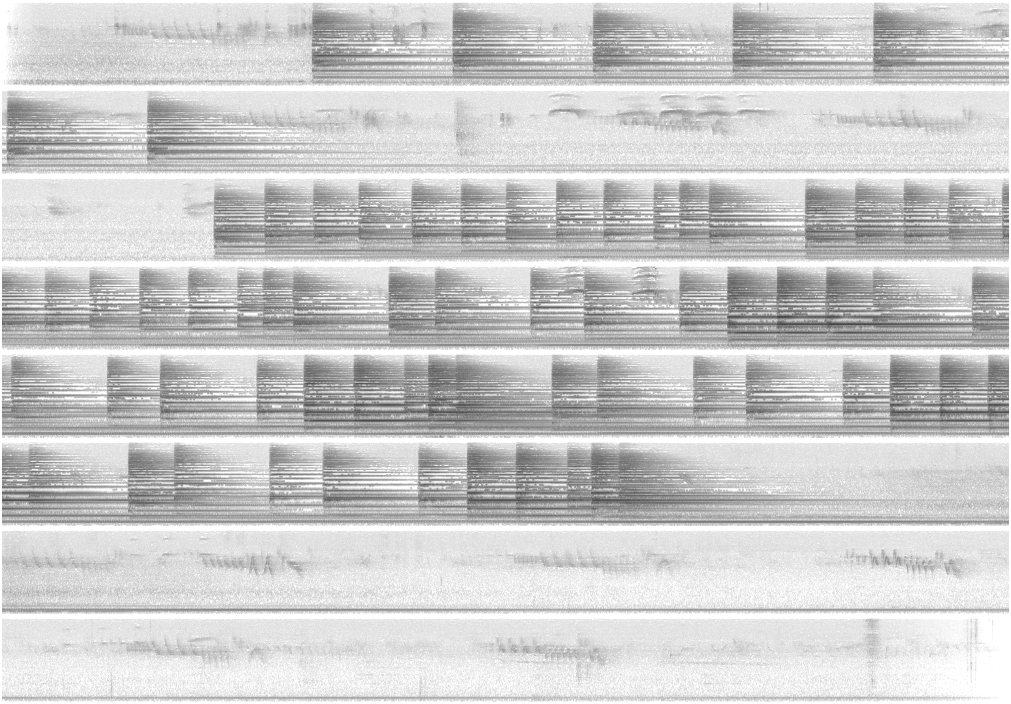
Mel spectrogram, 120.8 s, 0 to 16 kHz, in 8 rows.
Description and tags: civenna bell
Not too far from Lake Como, Italy, in a village called Civenna, just south of Bellagio, a small church has a bell tower that chimes the hour. The bell chimes 7:00 am, as the town wakes up and the birds chirp. Recorded using a Zoom H4 on 5 July 2012 in Civenna, Italy. High-pass filter.
village, morning, como, mountain, civenna, bell, italy, town, church, bellagio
